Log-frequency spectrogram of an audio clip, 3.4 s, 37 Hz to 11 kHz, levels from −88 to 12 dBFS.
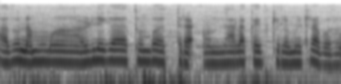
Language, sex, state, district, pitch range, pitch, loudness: Kannada, female, Karnataka, Chamarajanagar, 160-180 Hz, 170 Hz, -15 LUFS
